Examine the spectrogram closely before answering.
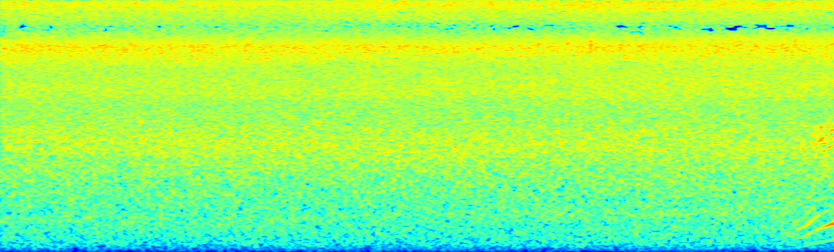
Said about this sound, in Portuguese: Olha a ponta ali, ó. Tá ainda coberta. A água já começou a correr por cima.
